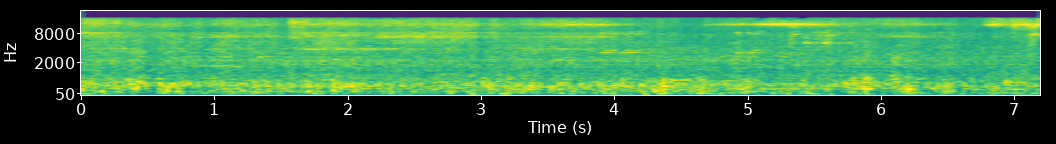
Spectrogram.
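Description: Passenger train running slowly, heard from inside a coach at an open window: a steady rumble of wheels on the rails with irregular clacks.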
